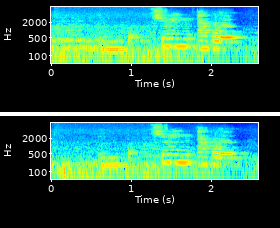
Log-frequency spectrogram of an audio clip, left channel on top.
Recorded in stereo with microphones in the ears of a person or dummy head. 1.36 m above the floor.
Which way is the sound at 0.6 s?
Centre (ahead or behind).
